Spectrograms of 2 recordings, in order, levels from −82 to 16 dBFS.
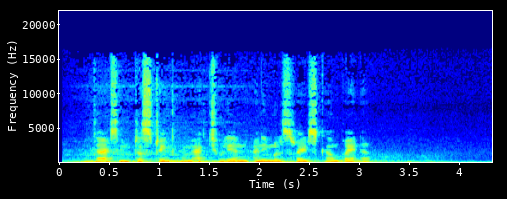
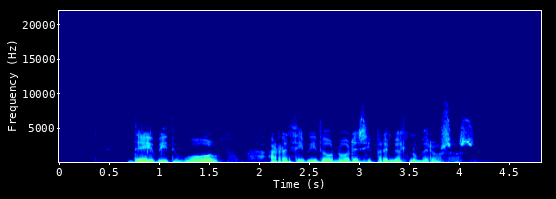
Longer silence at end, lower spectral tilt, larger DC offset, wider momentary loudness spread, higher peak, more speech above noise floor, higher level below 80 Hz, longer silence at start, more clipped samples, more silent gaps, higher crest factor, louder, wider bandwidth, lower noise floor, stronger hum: second, 0.45 s vs 0.7 s; second, -4.5 dB/octave vs -7.5 dB/octave; neither; first, 18 LU vs 8 LU; first, -4 dBFS vs -22 dBFS; second, 25 dB vs 39 dB; first, -36 dBFS vs -52 dBFS; second, 0.05 s vs 0.7 s; neither; neither; about the same, 16 dB vs 18 dB; first, -17 LUFS vs -40 LUFS; first, 16.5 kHz vs 13.5 kHz; second, -42 dBFS vs -78 dBFS; neither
